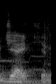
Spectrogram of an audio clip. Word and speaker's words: Jacques: Eu não sei se é Jacques que fala, porque é aquele famoso nome francês, francês é. que a gente nunca sabe como pronuncia, que é Jacques, não sei, é o Jack, né? É o Jack é, francês.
